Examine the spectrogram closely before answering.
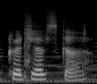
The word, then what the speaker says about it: Grachevska: Usually you don't pronounce the ya in Grachevska.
